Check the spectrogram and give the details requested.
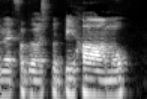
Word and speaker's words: haamu: The Finnish word for ghost, or well, one word for ghost would be haamu. So the Ha is always ha, and the Finnish word for lake is järvi, J, A with umlaut, RVI, järvi.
